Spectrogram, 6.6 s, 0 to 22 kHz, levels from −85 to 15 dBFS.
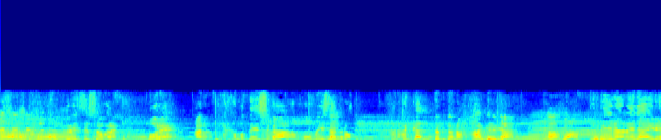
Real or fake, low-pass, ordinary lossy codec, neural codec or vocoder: real; none; none; none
